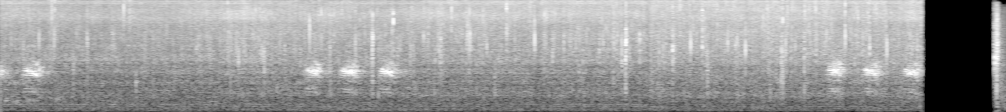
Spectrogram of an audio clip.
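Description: A bird calling in runs of about three short calls, three times over, against a steady faint crackling hiss. The sound cuts off shortly before the end.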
